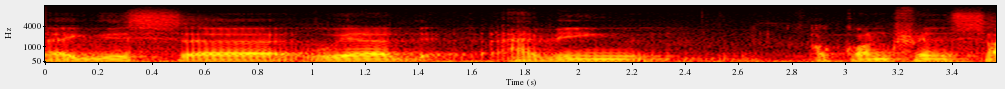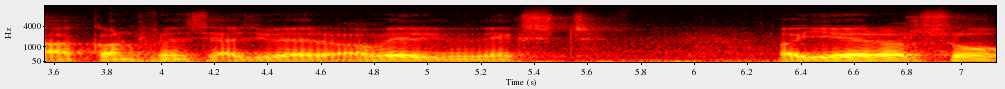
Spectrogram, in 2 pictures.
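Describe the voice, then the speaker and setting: Speech at a fairly slow pace carries audible room echo. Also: man. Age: 70s. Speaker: retired media executive. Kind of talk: interview. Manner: hesitant, many fillers.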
